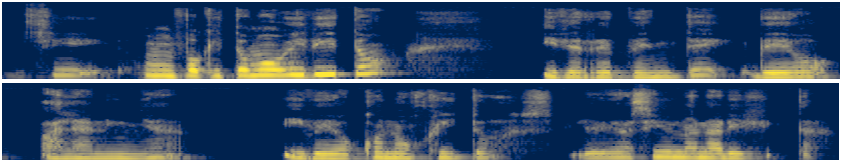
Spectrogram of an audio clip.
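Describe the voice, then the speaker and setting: Mellow-voiced young woman telling her story. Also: a little high. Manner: emotional, halting storytelling with many restarts. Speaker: guest speaker sharing a testimony. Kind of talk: personal testimony at a talk.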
